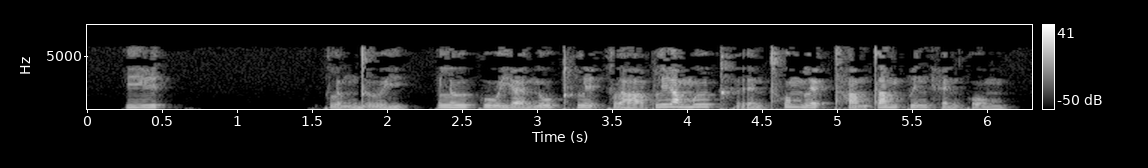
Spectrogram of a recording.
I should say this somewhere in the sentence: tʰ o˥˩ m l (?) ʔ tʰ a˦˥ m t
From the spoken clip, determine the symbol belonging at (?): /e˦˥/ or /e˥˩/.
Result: e˥˩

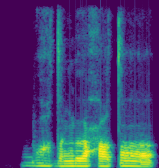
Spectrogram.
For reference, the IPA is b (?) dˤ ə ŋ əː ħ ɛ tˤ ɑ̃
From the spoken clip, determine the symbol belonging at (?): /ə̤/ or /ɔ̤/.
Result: ɔ̤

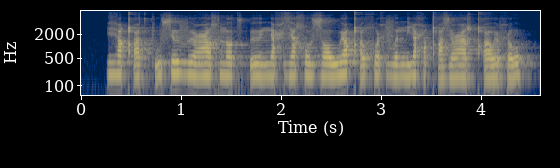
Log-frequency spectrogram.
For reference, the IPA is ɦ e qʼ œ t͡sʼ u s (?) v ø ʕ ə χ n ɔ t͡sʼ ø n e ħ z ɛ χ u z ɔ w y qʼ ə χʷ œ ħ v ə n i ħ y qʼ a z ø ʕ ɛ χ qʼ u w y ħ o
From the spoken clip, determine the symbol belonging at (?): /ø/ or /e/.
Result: ø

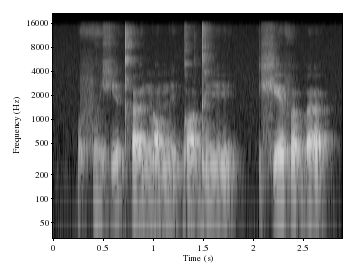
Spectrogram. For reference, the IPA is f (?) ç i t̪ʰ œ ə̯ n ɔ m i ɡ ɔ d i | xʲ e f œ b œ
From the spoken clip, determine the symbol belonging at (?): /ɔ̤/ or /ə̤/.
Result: ə̤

